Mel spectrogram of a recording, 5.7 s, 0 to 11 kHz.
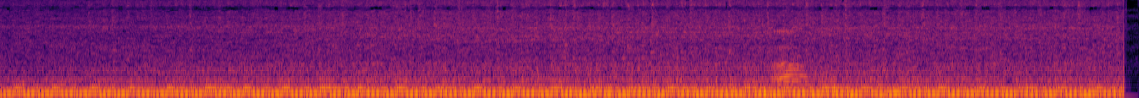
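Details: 2003 Chevrolet Silverado/GMC Sierra 1500 V8 pickup idling after a knock sensor replacement: steady low, smooth rumble with no knocking, though a possible exhaust leak is heard.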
